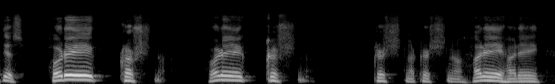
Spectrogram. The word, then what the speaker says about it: Krishna: Hare Krishna, Prabhu, Jai Radhe. That's not the proper pronunciation of Sanskrit. It's Hare Krishna, Jai Radhe.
